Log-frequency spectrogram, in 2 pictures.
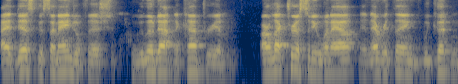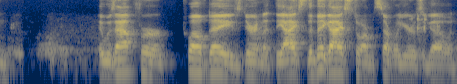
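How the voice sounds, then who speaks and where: Using an unremarkable speaking voice, a man talks at a fairly high pitch and fairly quick pace with fairly even intonation and big swings in loudness. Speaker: aquarium hobbyist. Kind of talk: casual chat.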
